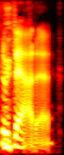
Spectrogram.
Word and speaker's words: Nevada: Oh, wait. No, you didn't. It's Nevada. – Yeah, it's Nevada. – Yeah, we got to get that right for his... – Yeah. – Nevada.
